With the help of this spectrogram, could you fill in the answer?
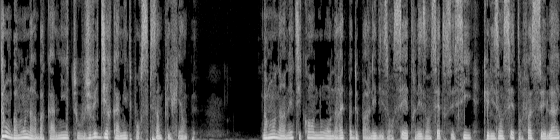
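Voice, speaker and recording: In a Congolese accent, a woman speaks on a very clean recording with a silent background and a dry, close sound with no echo. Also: fairly slow pace. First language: Lingala (speaking French). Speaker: podcast host. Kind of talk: podcast monologue. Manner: casual, conversational with fillers; mixes French and Lingala.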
